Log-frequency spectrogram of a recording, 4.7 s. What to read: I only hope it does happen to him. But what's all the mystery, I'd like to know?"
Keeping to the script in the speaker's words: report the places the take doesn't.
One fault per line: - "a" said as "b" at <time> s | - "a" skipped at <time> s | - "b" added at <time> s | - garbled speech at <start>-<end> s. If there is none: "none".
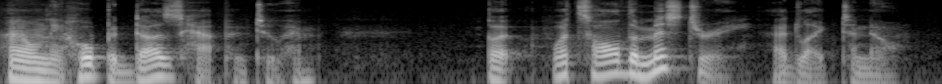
none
